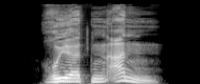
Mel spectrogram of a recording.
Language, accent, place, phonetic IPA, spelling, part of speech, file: German, Germany, Berlin, [ˌʁyːɐ̯tn̩ ˈan], rührten an, verb, De-rührten an.ogg
- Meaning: inflection of anrühren: 1. first/third-person plural preterite 2. first/third-person plural subjunctive II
